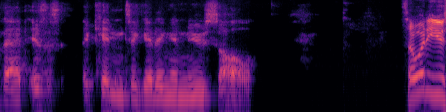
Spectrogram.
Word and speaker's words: Anusol: then, being the literary scholar and grammar pedant that I am, pointed out that it's spelt as one word, capital Yes, A N U, yes, capital S O L. So that's right. a new soul.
